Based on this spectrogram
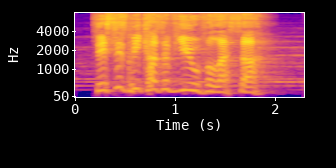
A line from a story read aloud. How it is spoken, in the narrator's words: she yells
